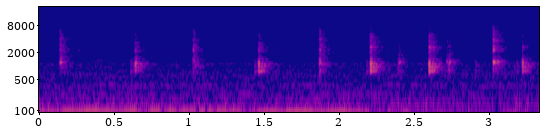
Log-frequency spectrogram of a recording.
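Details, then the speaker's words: Rofvape Xer 90 vape box mod with the battery installed: light, uneven plastic clacks as the magnetic battery cover keeps moving in the hand even with the battery in, a loose battery cover. "Alors tu vas me dire, oui mais cette plaque elle bouge parce qu'il n'y a pas de batterie. Ah bah si seulement. Voilà. Elle arrête pas de bouger."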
